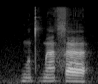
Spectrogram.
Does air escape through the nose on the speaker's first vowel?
yes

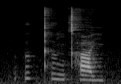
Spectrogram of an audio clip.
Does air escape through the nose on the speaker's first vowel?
no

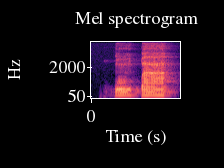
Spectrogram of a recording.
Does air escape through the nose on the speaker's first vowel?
yes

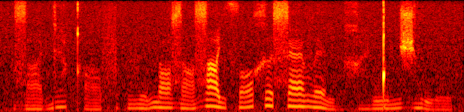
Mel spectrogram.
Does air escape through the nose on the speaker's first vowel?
no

